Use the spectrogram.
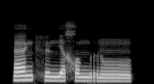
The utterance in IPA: æ ŋ h ø ŋ e χ o ŋ r õ

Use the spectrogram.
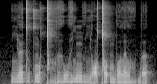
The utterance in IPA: ʎ ø t o̤ t ŋ o ǀ ɔ̤ ɾ ə̤ w ə̤ ʎ ɲ o̤ ʎ ɔ̰ ǀ o ʔ m b o l ə l ɔ̤ b ə̰

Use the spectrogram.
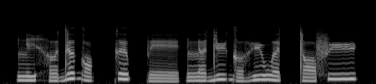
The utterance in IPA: l i˨ h ɤ˨ d ə˦ ɡ ɔ˨ kː ɘ˦ pː e˨ | l ə˨ d y˦ ɡ ɤ˨ ɦ y˦ w ə˦˨ tː ɔ˧ f y˦

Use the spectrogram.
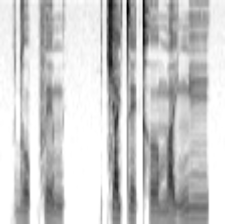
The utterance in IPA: d oː˧˩ p̚ f e˧˩ m | t͡ɕ a˧˥ j t̪ e˩˧ kʰ ɤː˩ m a˧˩ j ɲ iː˧

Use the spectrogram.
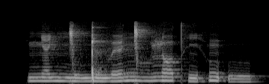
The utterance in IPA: ɲ æ̃˧ ɲ ŋ͡ǀ u˨ ŋ͡ǃ ũ˨ v ɛ˨˦ ŋ͡ǀ ɔ̤˦ ɮ ɒ˦ t̪ʰ ĩ˨ h ũ˦ ʔ u˨

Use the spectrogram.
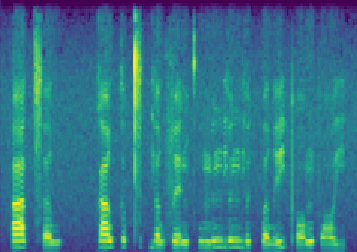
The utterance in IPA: aː˨˥ t̚ t͡sʰ ɐ˨ w | k aː˨˥ w k ɐ˧ p̚ t͡s ɪ˧ k̚ j ɐ˨ w f ɛː˨ ŋ kʷʰ ɐ˧ m ɵ˥ n j ɵ˥ n j ɵ˧ t̚ p ɐ˨˩ w e˨˥ j pʰ ɔː˨˥ ŋ f ɔː˨ j

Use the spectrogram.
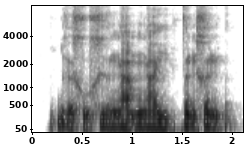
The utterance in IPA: ɓ ɨ̰˧˨ ə̯ x ṵ˧˨ x ɨ˨˩ ə̯ ŋ a̰ː˧˨ m ŋ a˨˩ j | t̪ ə̰˧˨ n x ə̰˧˨ n ʔ

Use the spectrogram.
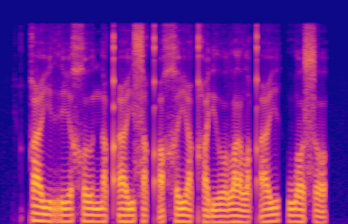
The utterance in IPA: q iː r iː χ uː n i qʼ iː s ɪ qʼ o χ iː qʰ u ɾʲ uː lˠ i lˠ ɪ qʼ iː | w ɔ s ɔ

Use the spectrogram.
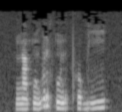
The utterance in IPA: ŋ ã˨ p ũ˨ ɡʷ ɪ˦ r kʷ ũ˨ r pʰ ʊ˨ b iː˨˦

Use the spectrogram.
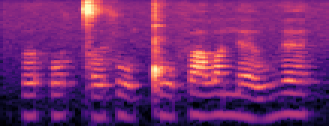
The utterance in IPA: ə˧˩ h o˧˩ lˠ ǀ ə˩˥ s o˧˩˧ ǃ o˧˩ f a˦ lˠ ɪ˦ n ɛ˧˩˧ u̯ ɦ ɛ˦

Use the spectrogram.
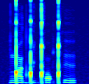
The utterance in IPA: ŋ͡ǃ a d ɡ͡ǃ i ǃʼ ɔ ʔ ǃʰ ɪː

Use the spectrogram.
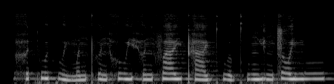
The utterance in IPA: h ɵ˥ t̚ kʷ ɐ˥ j kʷ e˨˩ j m ɐ˨˥ n pʰ ɵ˨˥ n h uː˨ j h ɵ˨˧ n f aː˧ j pʰ aː˨˥ j kʷʰ œː˨˩ kʷʰ ɐ˧ ŋ j ɪ˨˥ ŋ t͡s ɔː˧ j m uː˧

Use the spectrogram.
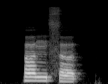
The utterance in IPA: ɐ˥ n s ɐ˨ t̚

